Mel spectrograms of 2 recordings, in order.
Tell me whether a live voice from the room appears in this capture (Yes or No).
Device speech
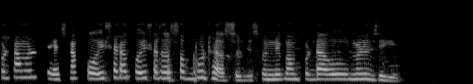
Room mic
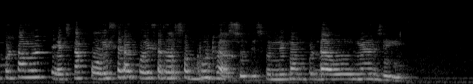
No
